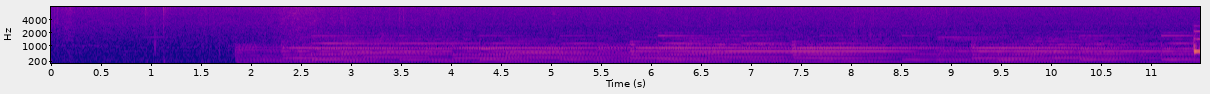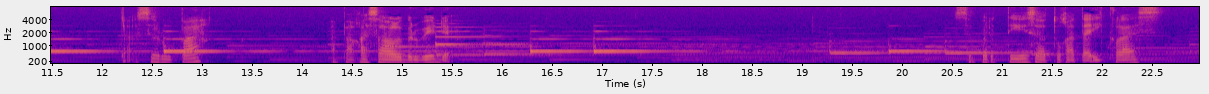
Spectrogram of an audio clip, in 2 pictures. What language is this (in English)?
Indonesian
